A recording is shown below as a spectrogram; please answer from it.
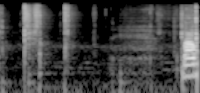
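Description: A deck of tarot cards being shuffled by hand: a run of short, crisp card snaps, thinning out in the second half. A woman starts speaking near the end.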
